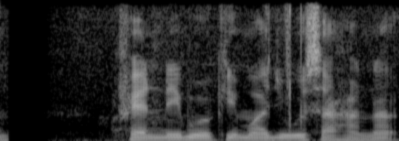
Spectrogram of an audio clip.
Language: Sundanese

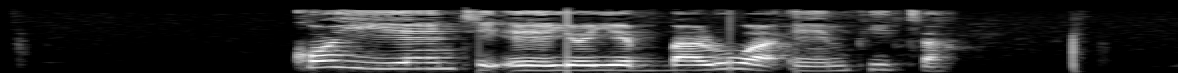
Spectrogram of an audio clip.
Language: Ganda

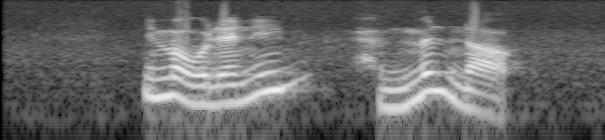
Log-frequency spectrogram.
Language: Kabyle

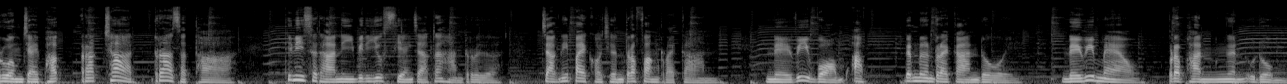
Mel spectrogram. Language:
Thai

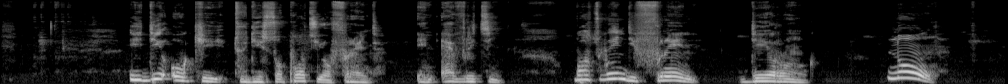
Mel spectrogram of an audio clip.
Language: Nigerian Pidgin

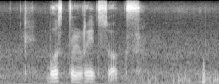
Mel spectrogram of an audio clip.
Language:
Southern Sotho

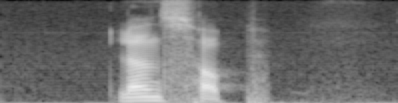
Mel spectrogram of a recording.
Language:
Norwegian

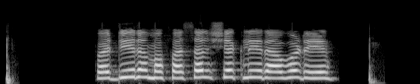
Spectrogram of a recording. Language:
Pashto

